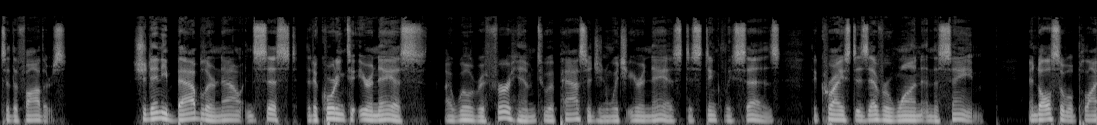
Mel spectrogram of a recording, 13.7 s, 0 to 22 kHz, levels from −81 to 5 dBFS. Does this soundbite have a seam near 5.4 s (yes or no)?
yes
